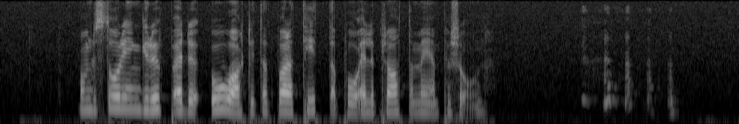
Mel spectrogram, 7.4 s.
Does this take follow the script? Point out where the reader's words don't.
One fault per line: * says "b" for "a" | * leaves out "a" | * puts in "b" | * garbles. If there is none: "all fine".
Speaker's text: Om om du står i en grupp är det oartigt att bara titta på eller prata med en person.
* leaves out "om"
